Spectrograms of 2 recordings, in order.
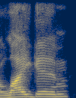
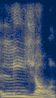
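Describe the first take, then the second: First: It has a hard g sound, like Ligon. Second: It has a soft zh sound, like Lejeune. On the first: The speaker calls it wrong. "people always call me like" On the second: The speaker calls it right. "my last name is actually pronounced"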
